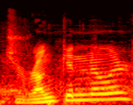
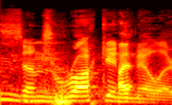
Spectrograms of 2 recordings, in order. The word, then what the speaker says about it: Druckenmiller: Did you say his name was Jim Drunkenmiller? Yep, Jim Druckenmiller.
